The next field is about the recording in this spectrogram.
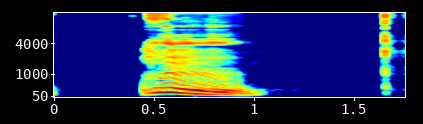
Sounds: Throat clearing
